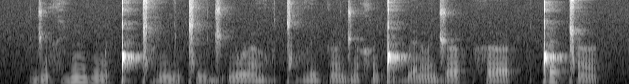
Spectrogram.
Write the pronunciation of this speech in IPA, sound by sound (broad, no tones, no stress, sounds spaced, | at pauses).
d͡ʒ ə̃ x i̤ nː ṳ ŋ͡m ə ǃ ə̤ ǁ ə̤ n ɡ ĩ ǁ iː d͡ʒ i̤ ʔ n u ɹ œ̃ ð ṳ ǀ ṳ ð i k ə̃ː d͡ʒ œ̃ x ə̃ ǃ ə ɡ͡b ɛ ɾ ə̃ː d͡ʒ œ | h œ | ǃ ɛ ǁ œ̃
